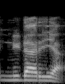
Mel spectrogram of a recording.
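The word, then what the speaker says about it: Cnidaria: तर कोलियन राटा आणि इकडे जे आहे काय आपला निडारिया सी सायलेंट आहे सी एन आहे बरेचश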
